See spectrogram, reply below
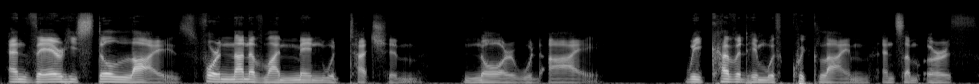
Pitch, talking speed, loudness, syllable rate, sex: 100 Hz, 145 wpm, -21 LUFS, 3.6 syllables/s, male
